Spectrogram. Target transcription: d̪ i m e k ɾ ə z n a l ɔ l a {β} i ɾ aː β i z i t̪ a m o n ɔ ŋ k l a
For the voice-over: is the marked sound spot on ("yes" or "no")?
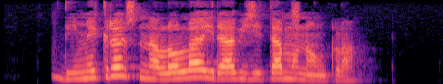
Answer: no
